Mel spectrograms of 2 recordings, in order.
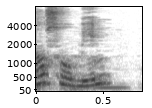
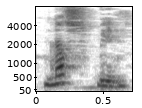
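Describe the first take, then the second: First: The word begins nu with a second u vowel. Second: The word begins na with no second vowel. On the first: "kata nusubin" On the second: "dibaca menjadi nasbin"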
